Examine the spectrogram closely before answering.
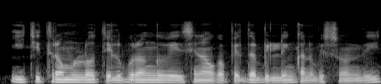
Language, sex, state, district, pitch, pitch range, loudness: Telugu, male, Telangana, Hyderabad, 100 Hz, 100-110 Hz, -17 LUFS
